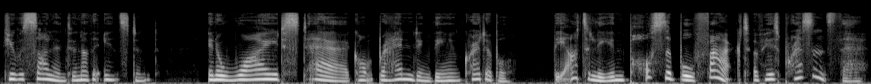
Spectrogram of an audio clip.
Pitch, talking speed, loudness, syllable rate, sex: 205 Hz, 140 wpm, -17 LUFS, 5.1 syllables/s, female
